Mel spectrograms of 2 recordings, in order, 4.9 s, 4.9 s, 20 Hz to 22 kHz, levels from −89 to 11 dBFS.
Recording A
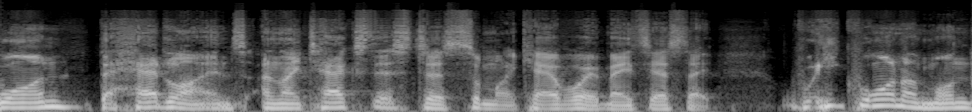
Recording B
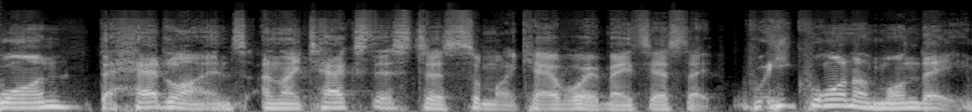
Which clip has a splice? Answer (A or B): B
